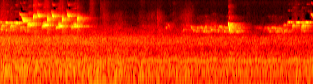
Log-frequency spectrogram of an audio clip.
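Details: Common linnet trained to sing the goldfinch's song: a quick burst of bright, tinkling high notes for over a second, then scattered single chirps and short twittering phrases against a soft hiss.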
